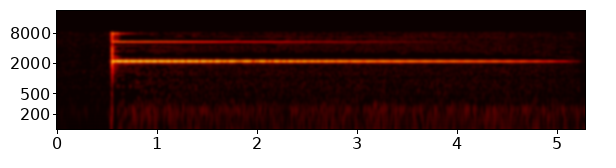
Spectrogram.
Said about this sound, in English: When you hear the bells in a moment, you can get up again and get on with your day.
